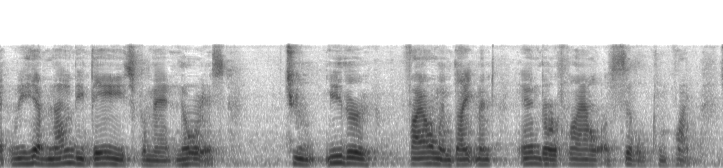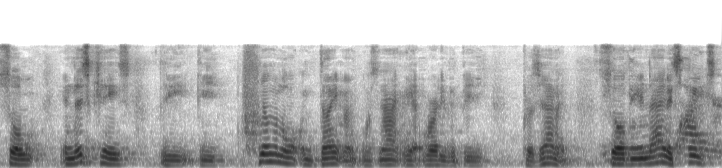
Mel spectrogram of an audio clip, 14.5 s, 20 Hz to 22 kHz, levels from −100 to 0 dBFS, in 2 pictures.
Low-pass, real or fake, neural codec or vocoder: 7.2 kHz; fake; codec, 44.1 kHz, 3.4 kbps, Pupu-Codec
